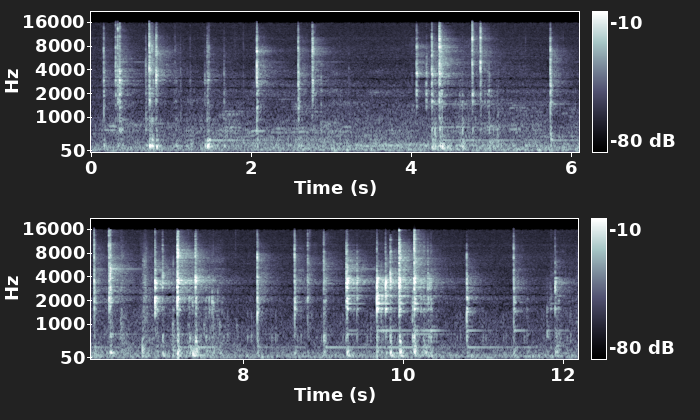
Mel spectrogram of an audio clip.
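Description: A ratcheting socket wrench clicking in short, irregular runs of sharp metallic ticks while bolts on an engine case are tightened. A faint ringing tone sits under some of the runs.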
